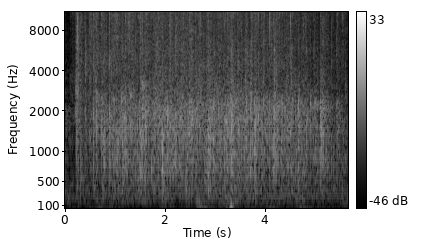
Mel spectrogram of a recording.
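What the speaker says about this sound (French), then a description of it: "donc je vous demande de les applaudir" Sustained applause from the audience at a national council meeting of a political party, honoring campaign staff after departmental elections; a thick, even roar of many hands clapping for nearly six seconds with no talk over it.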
